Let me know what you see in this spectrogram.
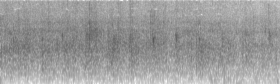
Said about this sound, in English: another round of applause there. That was awesome.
